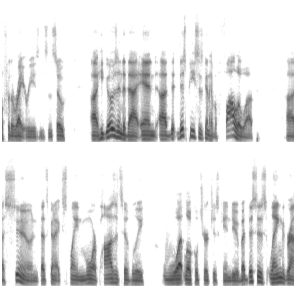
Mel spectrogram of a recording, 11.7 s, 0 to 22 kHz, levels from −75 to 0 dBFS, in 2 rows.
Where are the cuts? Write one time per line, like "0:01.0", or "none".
0:04.1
